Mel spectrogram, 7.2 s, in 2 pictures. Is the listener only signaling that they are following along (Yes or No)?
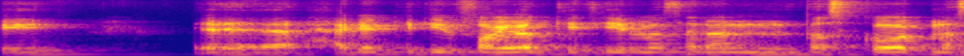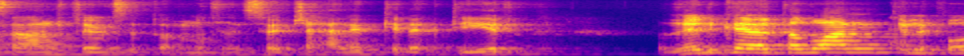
Yes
